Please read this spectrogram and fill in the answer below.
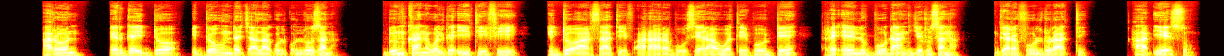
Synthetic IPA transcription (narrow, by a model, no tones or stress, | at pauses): ʔɐɾo̞ːn | ʔɛɾɡɐɪd̪ːo̞ːɪd̪ːo̞ːhʊnd̪ɐt͡ʃʼaːlaːkʼʊlkʼʊlːuːs̬ɐnɐ̥ | d̪ʊŋkaːnɐwɐlɡɐʔiːt̪iːfɪ | ɪd̪ːo̞ːaːɾsaːt̪iːfɐ̰ɾaːɾɐbuːse̞ːɾaːwːɐt̪eːbo̞ːd̪ːe̞ː | ɾɛ̰ʔe̞ːlʊbːuːᶑaːnd͡ʒɪɾʊsɐnɐ̰ | ɡɐɾɐfuːld̪ʊɾaːt̪ːɪ | haːᶑɪje̞ːsːʊ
